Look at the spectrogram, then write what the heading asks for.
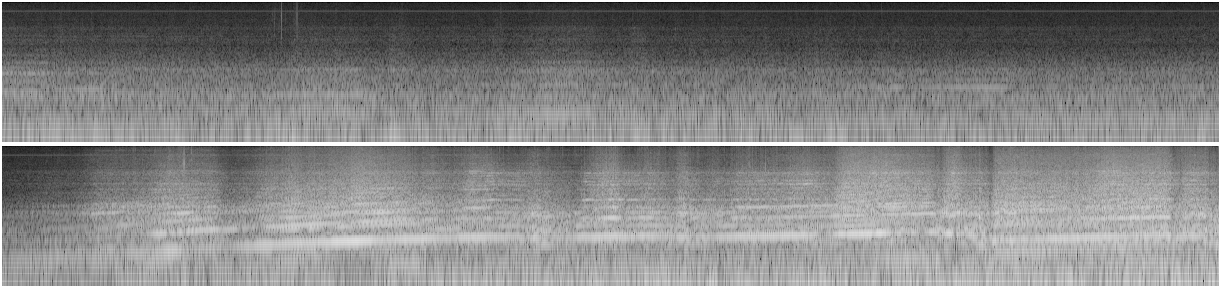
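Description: Sports car engine running at a steady low cruise, then accelerating hard about halfway through. The revs climb and hold high, with rushing wind noise, and dip briefly a few seconds before the end.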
